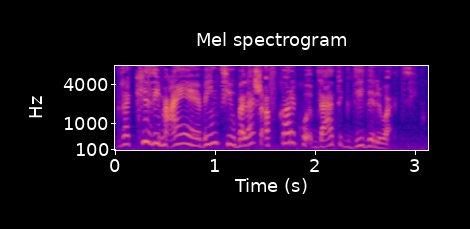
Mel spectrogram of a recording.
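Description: A woman's voice: high-pitched, lively intonation, a little hiss or hum. An actress playing a vain, bossy woman TV reporter who bosses her assistant, with an Egyptian accent. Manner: fussy, bossy, rapid.

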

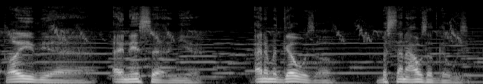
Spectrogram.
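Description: A man's voice: on the low side, fast talker, lightly acted. A man with an Egyptian accent playing a brash married man, smug and insistent, with music behind. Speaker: married suitor. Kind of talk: radio drama acting.

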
